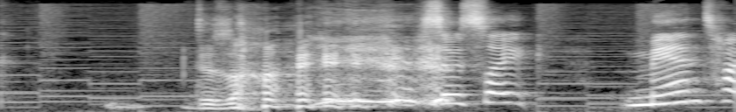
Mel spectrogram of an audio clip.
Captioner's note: both laugh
